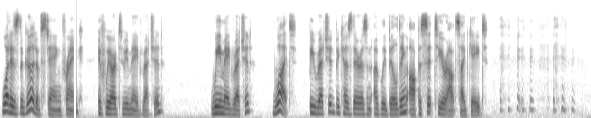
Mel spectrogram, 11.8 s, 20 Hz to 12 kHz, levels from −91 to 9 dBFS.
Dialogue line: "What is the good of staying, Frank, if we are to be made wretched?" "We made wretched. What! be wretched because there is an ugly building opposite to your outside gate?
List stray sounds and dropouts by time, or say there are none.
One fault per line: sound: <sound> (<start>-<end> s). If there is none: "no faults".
sound: dropout (1.5-1.5 s)
sound: laugh (10.0-11.5 s)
